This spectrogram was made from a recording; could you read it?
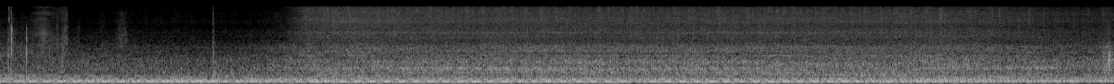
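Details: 1996 Camaro Z28 LT1 V8 at idle: even rumble with a faint, quick, steady ticking from the valve train; owner wonders if valve adjustment is needed, cause unconfirmed.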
